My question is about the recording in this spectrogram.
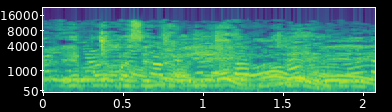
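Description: Several voices talking loudly over one another at once in a heated argument, with no single voice clear.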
